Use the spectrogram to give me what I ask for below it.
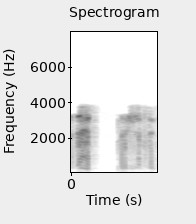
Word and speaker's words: Bad Axe: That's how it became Bad Axe or something like that. I might be saying it wrong. – No, it's Bad Axe.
